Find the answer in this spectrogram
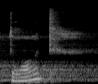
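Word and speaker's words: ضاد: When we pronounce dod, the front part of your tongue will touch the gums of upper front teeth, and at the same time your tongue will touch the molars and premolars of both right and left side.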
